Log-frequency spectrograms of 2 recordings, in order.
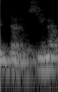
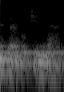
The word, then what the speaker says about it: interleuquina: ¿Interleucina o interleuquina? Interleuquina. Es interleuquina y solamente en México hacemos interleucina.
